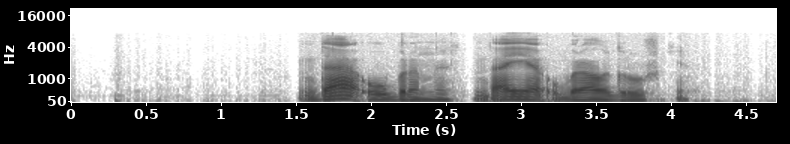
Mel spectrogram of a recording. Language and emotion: Russian, neutral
